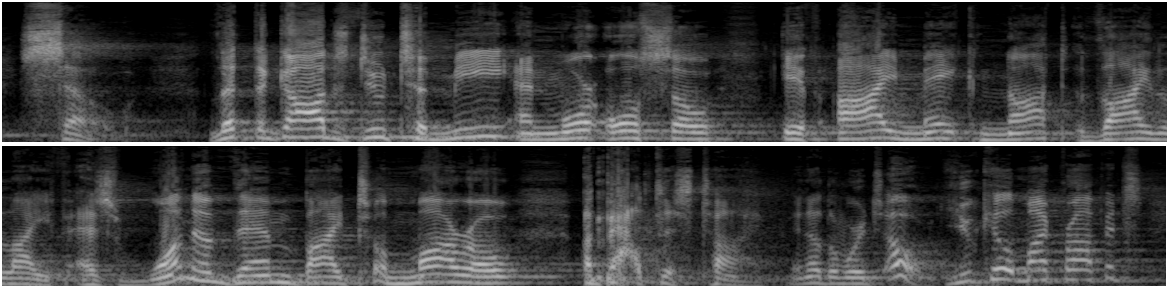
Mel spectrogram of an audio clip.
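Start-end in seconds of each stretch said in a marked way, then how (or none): 0.1-9.6 loud, slow, raised-pitch vow; declaimed threat. Acted. Reading Jezebel's threat to Elijah. 10.3-11.5 high, loud indignant challenge; acted outrage. Acting out Jezebel's outraged threat.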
